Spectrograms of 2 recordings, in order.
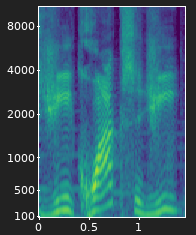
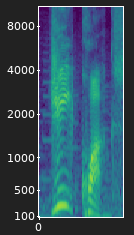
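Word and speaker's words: GQuuuuuuX: So it's Jquax. Jquax is the proper pronunciation, according to the katakana.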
